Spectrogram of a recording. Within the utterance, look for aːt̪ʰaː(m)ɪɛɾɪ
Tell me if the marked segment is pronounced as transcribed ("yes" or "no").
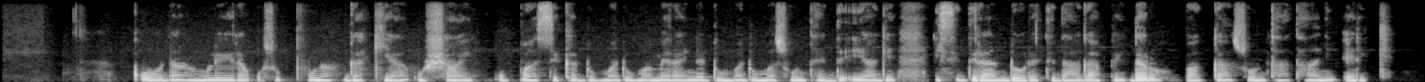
no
